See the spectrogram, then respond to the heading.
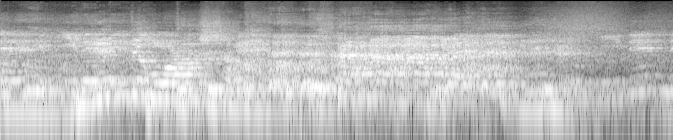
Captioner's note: laughs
